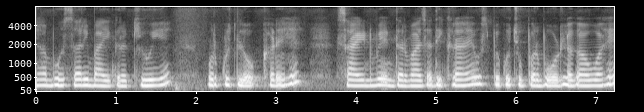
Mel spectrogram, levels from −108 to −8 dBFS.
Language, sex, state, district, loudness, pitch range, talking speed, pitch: Hindi, female, Uttar Pradesh, Varanasi, -14 LUFS, 200-235 Hz, 225 wpm, 215 Hz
